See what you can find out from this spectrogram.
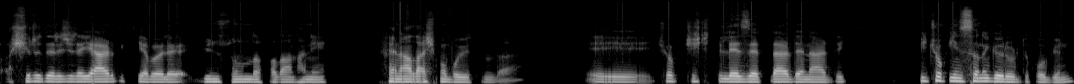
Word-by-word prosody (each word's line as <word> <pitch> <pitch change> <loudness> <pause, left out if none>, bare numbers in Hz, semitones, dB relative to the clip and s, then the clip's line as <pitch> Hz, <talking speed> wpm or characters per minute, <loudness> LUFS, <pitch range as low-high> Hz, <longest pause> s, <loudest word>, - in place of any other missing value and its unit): aşırı 135 +3 -2
derecede 130 -1 +1
yerdik, 130 +3 +2
ya, 125 -1 +1
böyle, 120 -1 +1
gün 130 0 +1
sonunda 120 -1 -1
falan, 115 +1 -5
hani, 115 +1 -4 0.5
fenalaşma 125 -1 +1
boyutunda. 110 -4 -6 0.6
Eee, 115 - -4
çok 140 0 -4
çeşitli 135 -1 -5
lezzetler 125 -1 +3
denerdik. 115 -1 -2 0.7
Birçok 160 +1 +1
insanı 150 0 +4
görürdük 125 -5 +2
o 110 -1 -2
gün. 110 +5 -5
125 Hz, 115 wpm, -25 LUFS, 115-130 Hz, 0.7 s, insanı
